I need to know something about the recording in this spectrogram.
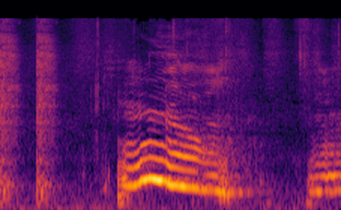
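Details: A pit bull asking for food indoors: a tonal whine rising then sliding down over under a second, followed by a shorter rising whimper, after a person's brief exclamation.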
